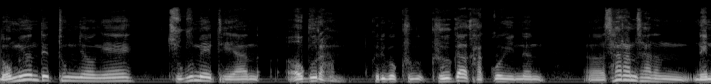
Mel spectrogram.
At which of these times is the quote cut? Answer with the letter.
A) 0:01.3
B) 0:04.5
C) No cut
B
